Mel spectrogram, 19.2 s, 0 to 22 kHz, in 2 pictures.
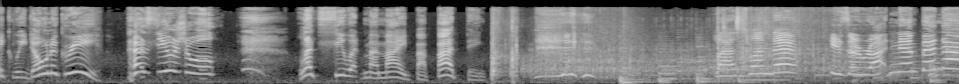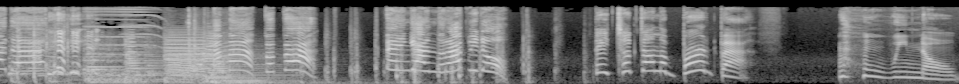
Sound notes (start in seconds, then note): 5.3 laughs; 10.0 laughter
